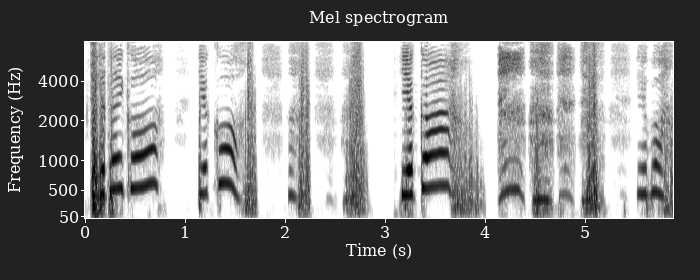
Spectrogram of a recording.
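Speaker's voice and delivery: calling out while panting from running; breathless, just arrived running; out of breath. Acted. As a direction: gasp the words after a run. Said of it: "ஏன் இப்படி மூச்சு வாங்குற அளவுக்கு ஓடி வர?".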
